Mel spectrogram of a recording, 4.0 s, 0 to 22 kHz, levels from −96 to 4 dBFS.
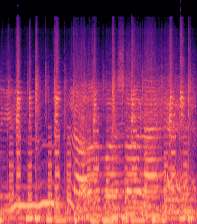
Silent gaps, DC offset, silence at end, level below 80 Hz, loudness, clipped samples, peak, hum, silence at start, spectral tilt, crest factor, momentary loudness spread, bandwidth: none; under 0.1%; 0 s; -22 dBFS; -12 LUFS; under 0.1%; 0 dBFS; none; 0 s; -6 dB/octave; 12 dB; 2 LU; 14 kHz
